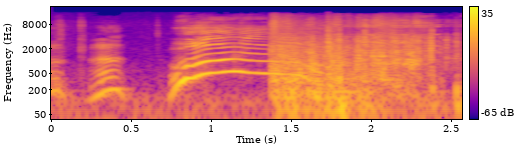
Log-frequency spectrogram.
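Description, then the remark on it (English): A breakaway chair breaks apart with a loud, sudden crash and a splintering clatter that trails off, just after a voice cries out in a rising, drawn-out yell. “That's a breakaway chair. I'm supposed to do that.”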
